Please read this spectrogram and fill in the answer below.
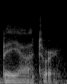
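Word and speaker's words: Baator: bator um yeah bayator apparently pronounced bayator um in infernal and um obviously home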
